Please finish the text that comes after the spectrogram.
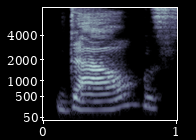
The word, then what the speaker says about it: Tao: And I love to look at water in that sense, just like Tao Te King. I am highly, being part Chinese, into Tao, Tao, that's how it's spelled, but Tao, T-A-O.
